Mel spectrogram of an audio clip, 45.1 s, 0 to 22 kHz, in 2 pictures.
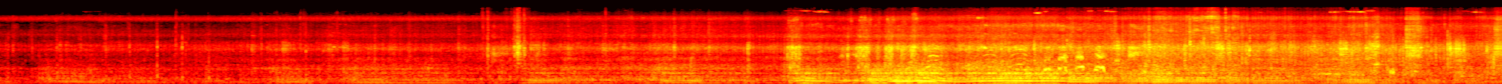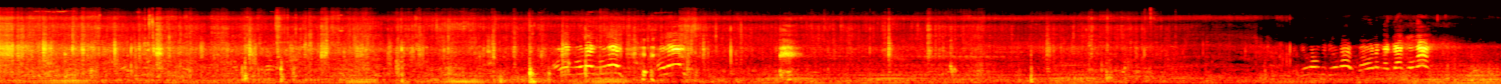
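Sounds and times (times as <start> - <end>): truck rattling and creaking: 0.0 - 42.0
low engine hum: 0.0 - 45.0
truck body clanks: 6.9 - 40.4
high-pitched squeal: 11.8 - 23.9.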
